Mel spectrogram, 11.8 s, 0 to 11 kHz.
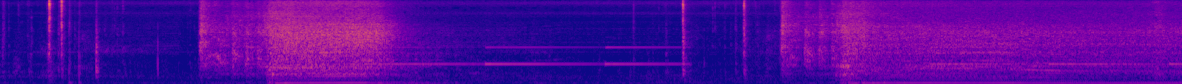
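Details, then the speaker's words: Toyota Highlander 2.7L with timing chain rattle, first start after the repair: clicks, brief cranking, then an even idle without chain clatter; rattle much less than before, first-start noise considered normal. "alright, that's perfectly normal for it to do that. But as you can tell, or at least I don't know if you could tell through the video, the rattle noise was actually much, much less than it was before."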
